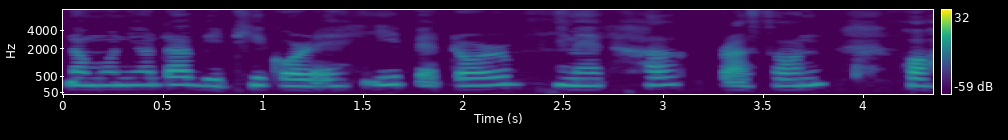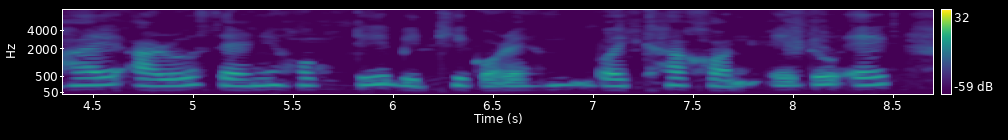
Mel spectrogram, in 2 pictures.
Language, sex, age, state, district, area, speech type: Assamese, female, 18-30, Assam, Lakhimpur, urban, spontaneous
